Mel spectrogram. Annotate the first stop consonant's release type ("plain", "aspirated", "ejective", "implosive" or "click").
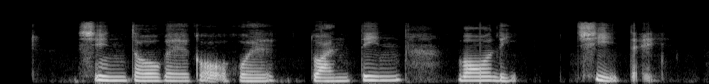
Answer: plain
